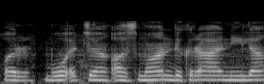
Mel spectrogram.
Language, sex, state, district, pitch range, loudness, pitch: Hindi, male, Chhattisgarh, Kabirdham, 195-205 Hz, -23 LUFS, 200 Hz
